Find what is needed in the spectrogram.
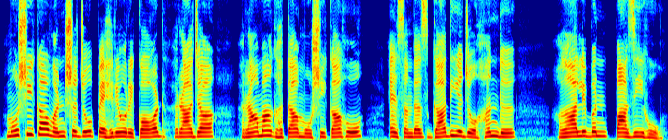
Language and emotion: Sindhi, neutral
